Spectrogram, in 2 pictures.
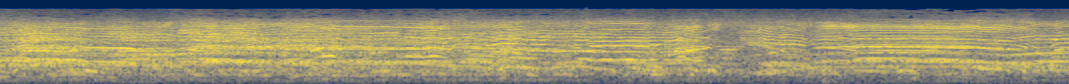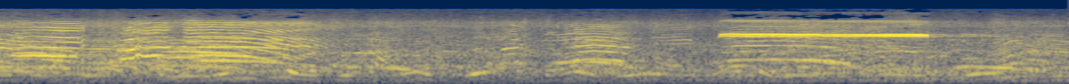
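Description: Football crowd in the stands shouting and cheering, many voices overlapping, loud. A steady high whistle sounds for about a second near the end.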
